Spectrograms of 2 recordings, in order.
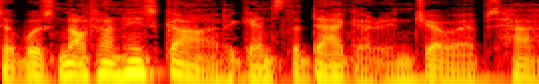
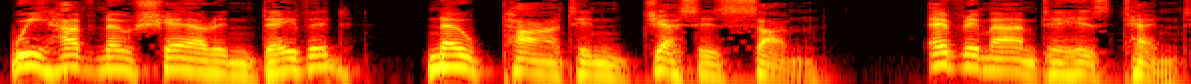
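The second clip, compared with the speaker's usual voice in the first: raised, higher rallying cry, slowing on the middle line; rebel's shout; 6 semitones higher than usual. Acted. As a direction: call the tribes away from David. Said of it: "He sounded the trumpet and shouted".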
